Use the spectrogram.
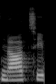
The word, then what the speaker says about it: Nazi: So Pakidze's first name means tender in Georgian, and it rhymes with Ozzy. Jennifer Shahadi makes that clear, right? First name is Nazi, so you can understand.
